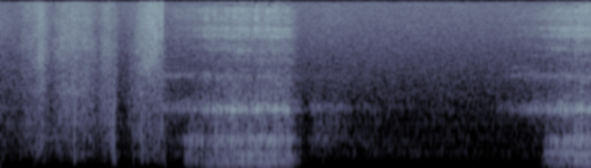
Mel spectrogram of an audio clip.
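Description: Two rough, rattling breath sounds about four seconds apart, with quiet in between, fitting snoring.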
